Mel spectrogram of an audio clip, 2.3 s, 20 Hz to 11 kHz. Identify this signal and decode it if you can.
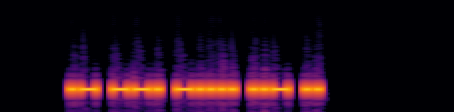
Morse code, heard as a keyed tone, about 58 wpm, 700 Hz. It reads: AG6UI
